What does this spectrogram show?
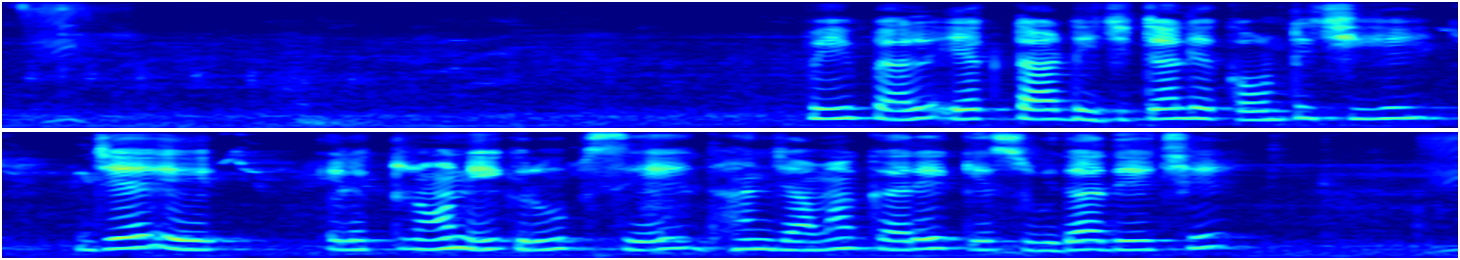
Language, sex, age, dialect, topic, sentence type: Maithili, female, 31-35, Eastern / Thethi, banking, statement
